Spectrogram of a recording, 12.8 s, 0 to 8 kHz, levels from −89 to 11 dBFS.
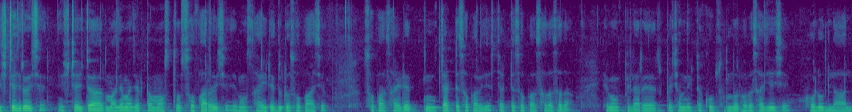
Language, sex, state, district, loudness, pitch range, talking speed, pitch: Bengali, male, Jharkhand, Sahebganj, -29 LUFS, 125-130 Hz, 165 wpm, 125 Hz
